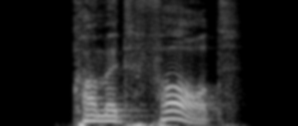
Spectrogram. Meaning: second-person plural subjunctive I of fortkommen
- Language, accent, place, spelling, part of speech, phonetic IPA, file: German, Germany, Berlin, kommet fort, verb, [ˌkɔmət ˈfɔʁt], De-kommet fort.ogg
